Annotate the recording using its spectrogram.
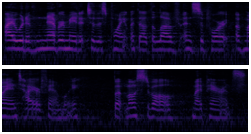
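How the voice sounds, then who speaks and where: A soft-spoken young woman giving an earnest, heartfelt graduation speech as an award recipient, at a podium microphone. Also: mid-range voice, little pitch movement, a little fast. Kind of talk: formal prepared speech. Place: ceremony hall. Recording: long hall reverb, faint background noise.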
